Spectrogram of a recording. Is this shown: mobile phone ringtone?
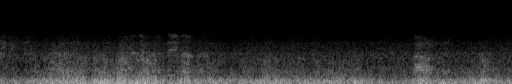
no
